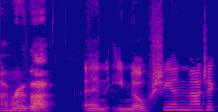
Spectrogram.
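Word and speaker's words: Enochian: oh yes yeah I've heard of that and inosan magic it's spelled e n o c h i a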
